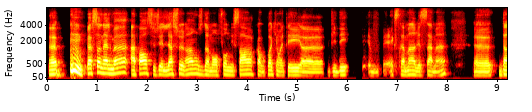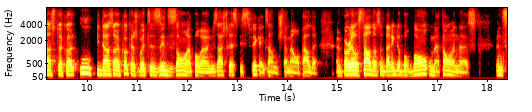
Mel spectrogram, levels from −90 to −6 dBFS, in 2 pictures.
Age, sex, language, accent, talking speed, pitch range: 30-49, male, French, Canadian, 175 wpm, 120-150 Hz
